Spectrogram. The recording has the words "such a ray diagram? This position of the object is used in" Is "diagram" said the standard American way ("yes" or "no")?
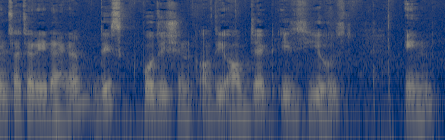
no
